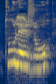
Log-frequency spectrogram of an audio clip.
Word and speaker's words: tous les jours: Ou seja, je prie, eu rezo tous les jours, todos os dias. Presta atenção, tous les jours, a gente não vai pronunciar o S em nenhuma dessas palavras, tá?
